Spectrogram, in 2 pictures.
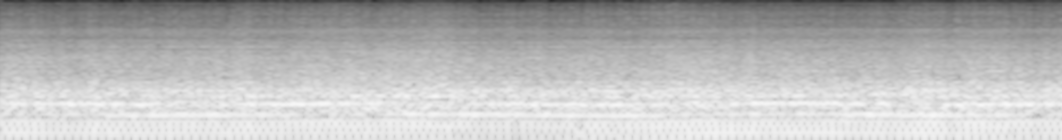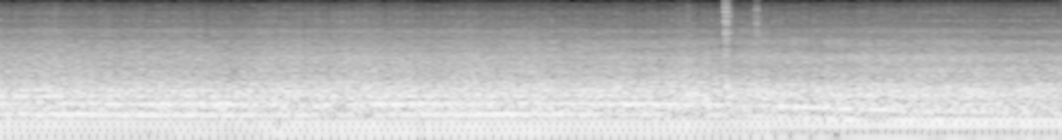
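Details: Craftsman riding mower, Briggs & Stratton V-twin, after shift hub repair, started on choke and driving: steady even drone at constant speed, no misfires or knocking; running pretty good.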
